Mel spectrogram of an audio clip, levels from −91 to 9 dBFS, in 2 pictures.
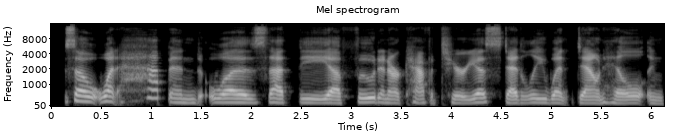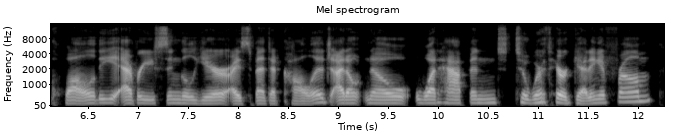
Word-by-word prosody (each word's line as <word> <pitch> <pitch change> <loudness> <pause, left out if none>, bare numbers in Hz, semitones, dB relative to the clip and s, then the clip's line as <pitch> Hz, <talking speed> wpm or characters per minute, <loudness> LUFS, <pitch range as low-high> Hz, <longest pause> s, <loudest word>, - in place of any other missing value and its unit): So 235 -5 +5
what 230 +2 +2
happened 185 - -3
was 180 -1 +2
that 175 -2 +4
the, 170 -1 0
uh, 155 -2 +4
food 190 +1 +2
in 175 -2 -1
our 160 -1 +4
cafeteria 160 +1 -1
steadily 170 -2 0
went 165 -2 -3
downhill 150 0 +1
in 140 -2 -9
quality 155 +4 -2
every 150 0 +1
single 155 -1 -5
year 140 +1 +1
I 130 - +2
spent 130 +2 -3
at 130 - -4
college, 125 +9 -3
I - - +6
don't 150 -1 -1
know 150 -1 -1
what 155 0 +1
happened 160 +1 -1 0.2
to 170 - -3
where 170 +4 -1
they're - - +5
getting 155 0 -1
it 170 +1 -3
from, 215 +4 0
160 Hz, 165 wpm, -24 LUFS, 150-175 Hz, 0.2 s, I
